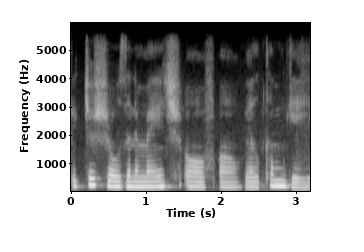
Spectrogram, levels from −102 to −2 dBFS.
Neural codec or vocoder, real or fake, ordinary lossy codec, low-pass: none; real; none; 5.4 kHz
